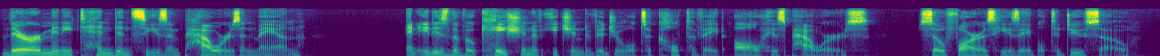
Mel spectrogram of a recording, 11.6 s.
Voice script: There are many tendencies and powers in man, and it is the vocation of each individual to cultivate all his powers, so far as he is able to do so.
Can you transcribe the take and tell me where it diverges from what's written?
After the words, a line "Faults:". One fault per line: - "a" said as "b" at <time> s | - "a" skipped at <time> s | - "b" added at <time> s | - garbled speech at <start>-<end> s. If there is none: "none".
There are many tendencies and powers in man, and it is the vocation of each individual to cultivate all his powers, so far as he is able to do so.
Faults:
none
